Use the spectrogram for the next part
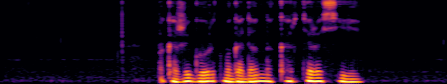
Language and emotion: Russian, neutral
